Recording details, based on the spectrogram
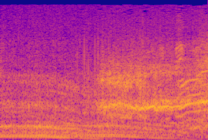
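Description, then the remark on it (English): The engine of Red's Erskine Coupe, used as a taxi, drones steadily, then revs louder about halfway through as the car speeds off toward Baltimore Street, with a rising, whining tire squeal. No one speaks. “We piled into a taxi in Red's Erskine Coupe and slammed out for Baltimore Street and Matty's loft.”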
